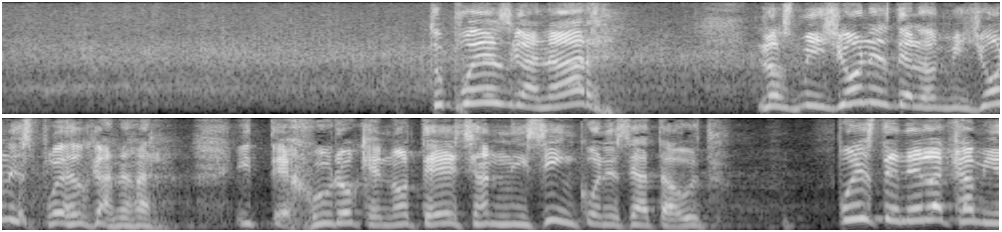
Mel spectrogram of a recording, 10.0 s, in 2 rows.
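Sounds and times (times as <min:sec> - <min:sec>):
audience applause: 0:00.0 - 0:05.9
speech: 0:02.2 - 0:03.2, 0:03.8 - 0:09.9.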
